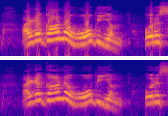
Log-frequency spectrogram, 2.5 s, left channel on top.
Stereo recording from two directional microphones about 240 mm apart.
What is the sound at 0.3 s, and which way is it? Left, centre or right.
A woman's voice, centre.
